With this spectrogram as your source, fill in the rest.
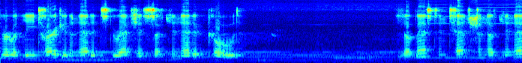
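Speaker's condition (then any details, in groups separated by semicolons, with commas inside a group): ALS, speech-generating device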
